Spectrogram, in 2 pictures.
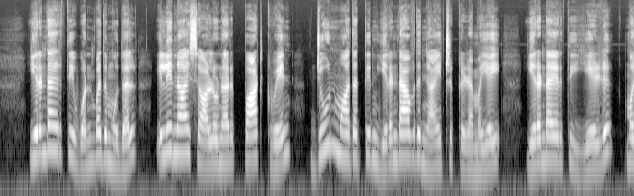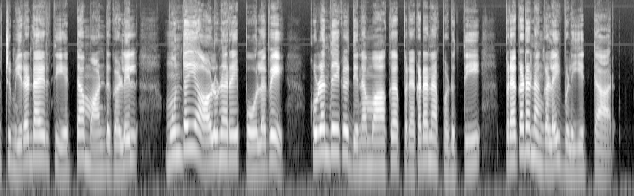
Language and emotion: Tamil, neutral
